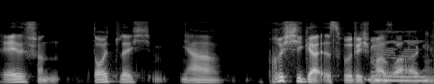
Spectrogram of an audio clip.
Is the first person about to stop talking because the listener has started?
Yes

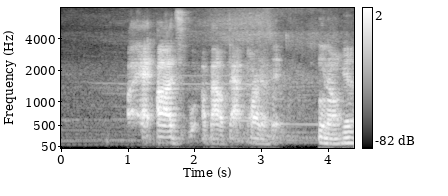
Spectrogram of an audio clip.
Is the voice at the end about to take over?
No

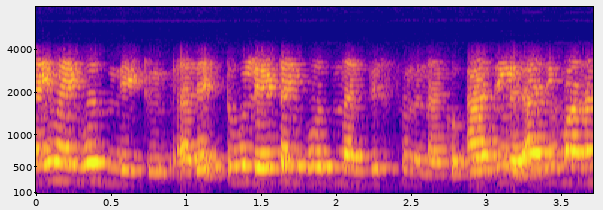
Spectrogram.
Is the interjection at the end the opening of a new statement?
Yes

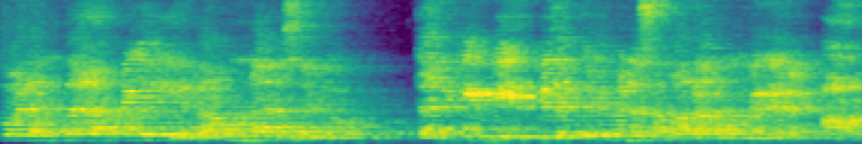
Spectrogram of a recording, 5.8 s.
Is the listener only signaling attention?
No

